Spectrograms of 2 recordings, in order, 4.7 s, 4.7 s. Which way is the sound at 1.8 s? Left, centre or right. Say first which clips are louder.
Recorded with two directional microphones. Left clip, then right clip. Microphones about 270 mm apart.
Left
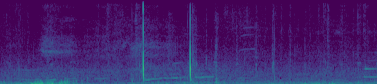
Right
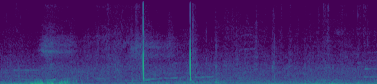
Left 2 dB; centre.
